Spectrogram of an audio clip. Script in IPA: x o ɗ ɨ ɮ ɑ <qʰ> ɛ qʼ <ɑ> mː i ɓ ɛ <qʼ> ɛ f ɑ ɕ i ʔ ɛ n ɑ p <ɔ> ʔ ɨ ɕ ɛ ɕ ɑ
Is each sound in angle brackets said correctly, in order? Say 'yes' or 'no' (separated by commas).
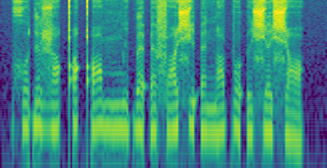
no, yes, no, no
